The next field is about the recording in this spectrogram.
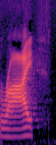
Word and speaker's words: Rye: David Ray is the Packers' new assistant offensive line coach, or David Rye, perhaps, pardon me, I think it's pronounced Rye. Kind of looks like Ray when you just looking at it, but phonetically it's pronounced differently.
